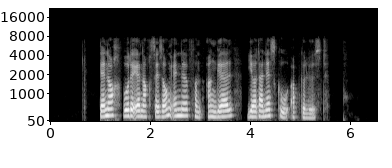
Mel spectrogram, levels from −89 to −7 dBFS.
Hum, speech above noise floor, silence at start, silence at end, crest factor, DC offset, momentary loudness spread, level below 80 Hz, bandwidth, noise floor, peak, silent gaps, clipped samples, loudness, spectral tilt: none; 68 dB; 1 s; 1.15 s; 16 dB; under 0.1%; 9 LU; -60 dBFS; 7.6 kHz; -86 dBFS; -2 dBFS; none; under 0.1%; -18 LUFS; -7 dB/octave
